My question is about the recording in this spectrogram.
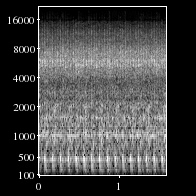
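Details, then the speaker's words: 2002 GMC Envoy 4.2 at idle: a steady, rapid, uneven pulsing chuff instead of a smooth hum. The cylinder power balance test confirms a constant cylinder 2 misfire matching the check-engine code. "Here's our cylinder 2 that confirms that the uh checkin light code was accurate. It is constantly misfiring."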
